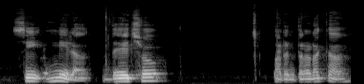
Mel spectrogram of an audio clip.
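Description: A man's voice, dry and close with no echo. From Venezuela, Puerto La Cruz. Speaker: immigrant interviewee. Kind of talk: interview.

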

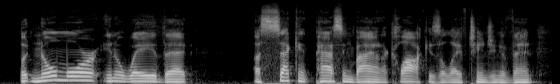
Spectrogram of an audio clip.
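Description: At a moderate pace, a man speaks at a medium pitch with lively intonation and a dark, mellow tone, recorded dry and close with no echo over a very clean, silent background. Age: 40s. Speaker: podcast host. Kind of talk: casual chat. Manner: animated.

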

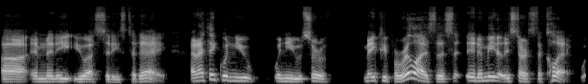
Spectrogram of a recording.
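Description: Delivered at a very fast pace, the speech has ordinary pitch variation and a dry, close sound with no echo. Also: man, fairly high pitch for a man. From Kentucky (Lexington). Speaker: urban planner and author. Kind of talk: interview.

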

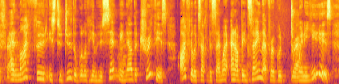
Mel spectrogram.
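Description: A woman with an Australian accent at a very fast pace, medium in pitch with lively intonation, amid noticeable background noise. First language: Greek. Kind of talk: interview.

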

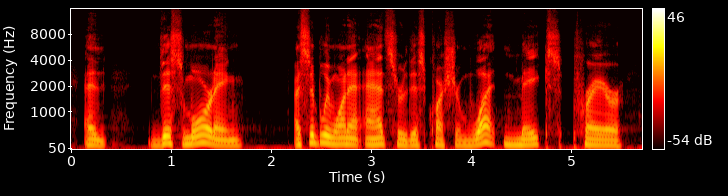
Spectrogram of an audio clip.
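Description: A man with an American accent and an unremarkable speaking voice talks at a fairly slow pace, his fairly high pitch showing ordinary variation, in a dry, close sound with no echo on a very clean recording with a silent background. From California. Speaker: pastor. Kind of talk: sermon. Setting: church.

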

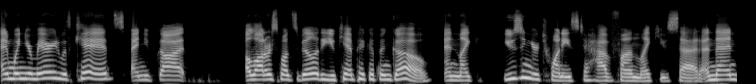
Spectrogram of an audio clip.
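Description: Speaking at a fairly quick pace in a Californian accent, a woman sounds enthusiastic, her fairly high voice lively in intonation and the sound dry and close with no echo. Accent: general American, Californian. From Los Angeles. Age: 20s. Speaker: podcast host. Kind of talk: casual interview.

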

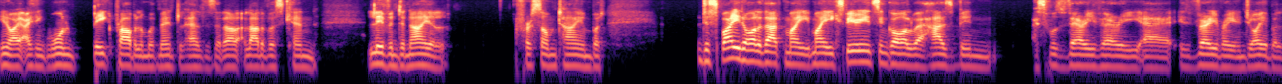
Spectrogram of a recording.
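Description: Man with an Irish accent at a fairly quick pace. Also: medium pitch for a man, fairly even intonation. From Ireland. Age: 20s. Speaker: university student and author. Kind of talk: casual interview.

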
